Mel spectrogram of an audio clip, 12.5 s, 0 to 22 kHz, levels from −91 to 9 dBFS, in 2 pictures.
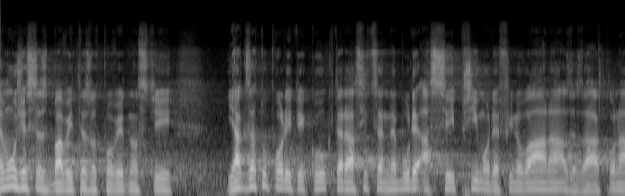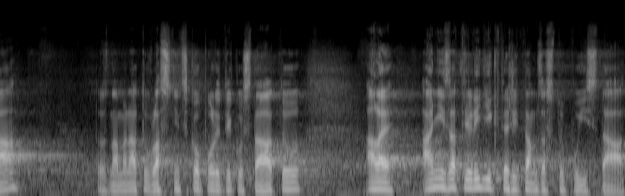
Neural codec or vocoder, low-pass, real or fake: none; 14.4 kHz; real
